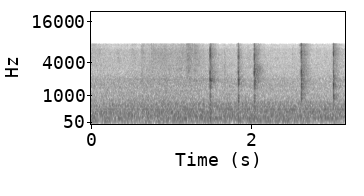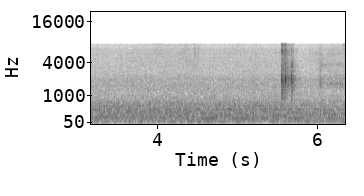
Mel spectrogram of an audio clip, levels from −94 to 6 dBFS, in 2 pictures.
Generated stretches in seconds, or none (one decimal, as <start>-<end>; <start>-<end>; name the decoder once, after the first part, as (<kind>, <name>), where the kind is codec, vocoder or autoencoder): 0.0-6.4 (vocoder, BigVGAN v2)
